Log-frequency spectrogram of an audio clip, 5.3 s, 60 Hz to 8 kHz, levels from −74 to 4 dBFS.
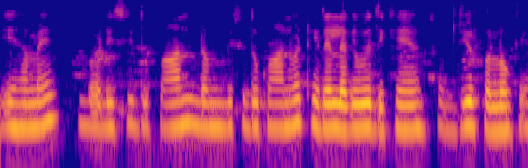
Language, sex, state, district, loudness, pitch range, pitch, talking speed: Hindi, female, Uttar Pradesh, Jyotiba Phule Nagar, -17 LUFS, 195-210 Hz, 200 Hz, 205 wpm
